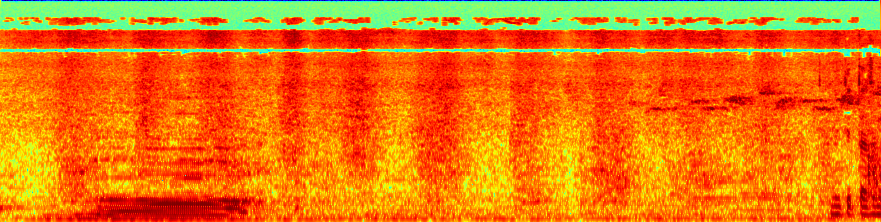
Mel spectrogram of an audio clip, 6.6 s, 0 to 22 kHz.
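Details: Sacrificial cattle, one of 300 head in a farm pen in Nganjuk: a single deep, drawn-out moo lasting about a second, steady and harmonic, followed by quieter pen noise and a man speaking.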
